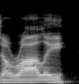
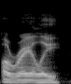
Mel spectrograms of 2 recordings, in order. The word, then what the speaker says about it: Arale: There's the Japanese way is Arale. Mm-hmm. The dub pronounced her Arale.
